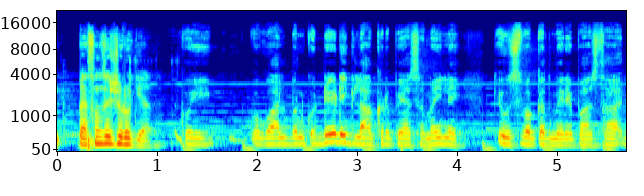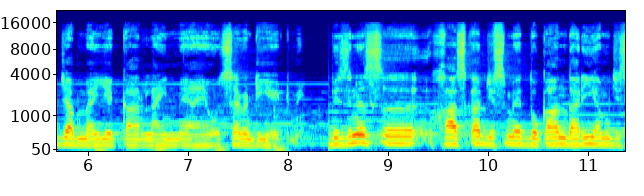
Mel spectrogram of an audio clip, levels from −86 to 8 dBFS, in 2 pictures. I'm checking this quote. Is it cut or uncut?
cut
